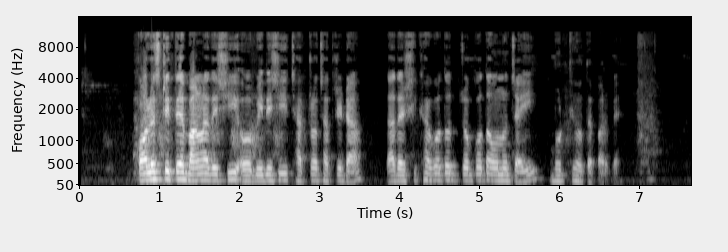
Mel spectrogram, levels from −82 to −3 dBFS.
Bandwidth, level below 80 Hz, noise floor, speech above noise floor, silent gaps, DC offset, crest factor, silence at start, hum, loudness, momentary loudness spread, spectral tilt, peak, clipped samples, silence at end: 11.5 kHz; -56 dBFS; -57 dBFS; 39 dB; none; under 0.1%; 18 dB; 0.7 s; none; -17 LUFS; 20 LU; -4.5 dB/octave; 0 dBFS; under 0.1%; 0.9 s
